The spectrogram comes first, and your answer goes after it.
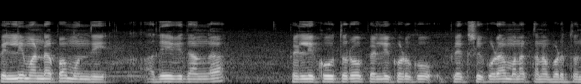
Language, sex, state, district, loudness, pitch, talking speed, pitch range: Telugu, male, Telangana, Adilabad, -17 LUFS, 130 Hz, 105 wpm, 125-130 Hz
